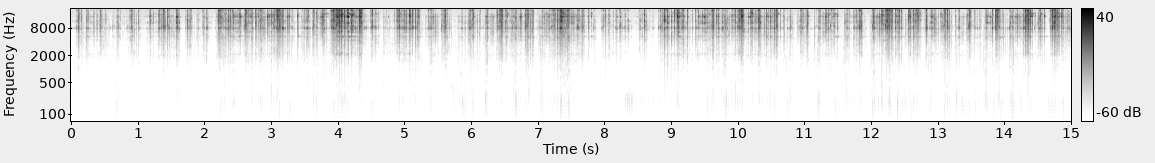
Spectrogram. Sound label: Moving Loops, Set of Car Keys, Small Movements, Subtle, Loopable; Badlands Sound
